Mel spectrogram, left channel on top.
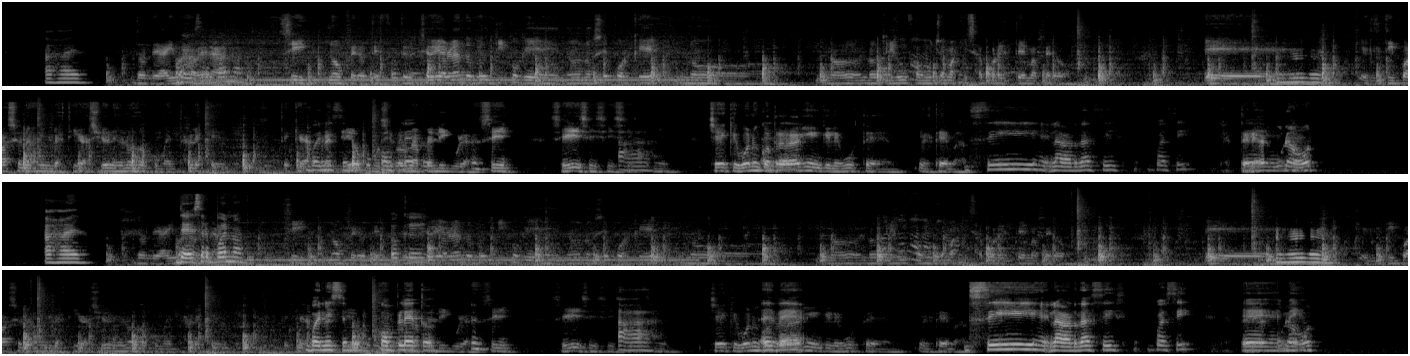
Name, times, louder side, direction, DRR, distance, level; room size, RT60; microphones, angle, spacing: voice 1, 0.4-0.9 1.2-1.4 1.7-2.5 3.9-4.3 12.7-13.4 17.1-18.4 18.8-18.9 20.2-20.7 21.6-22.1 23.7-25.9 26.5-27.2, right 7 dB, 60° right, 0.3 m, -32 dB
sound 1, 1.0-17.7, left 1 dB, 25° left, 1.6 m, -41 dB
voice 2, 1.3-2.5 2.8-7.8 8.1-10.8 12.0-13.1 13.6-16.5 16.8-19.2 19.6-20.7 21.1-23.8 26.2-27.2, left 6 dB, 85° left, 0.5 m, -37 dB
sound 2, 1.9-7.0, left 2 dB, 65° left, 1.0 m, -41 dB
sound 3, 8.2-18.4, right 1 dB, 15° right, 0.6 m, -47 dB
4.6 x 2.3 x 3.7 m
head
